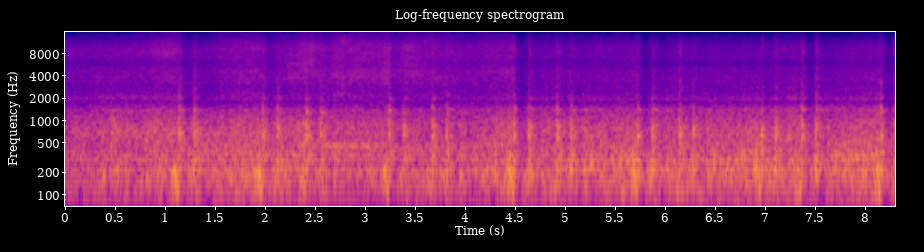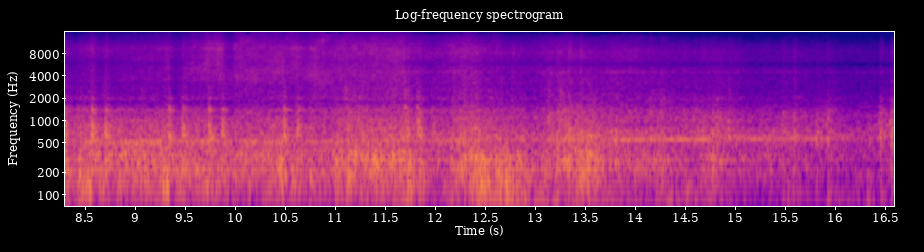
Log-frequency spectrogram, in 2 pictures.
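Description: Keihan 8000-series limited express passing through the station without stopping: a dense clatter of wheels over the rail joints, with a faint steady whine in the second half. The noise drops off at the very end.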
